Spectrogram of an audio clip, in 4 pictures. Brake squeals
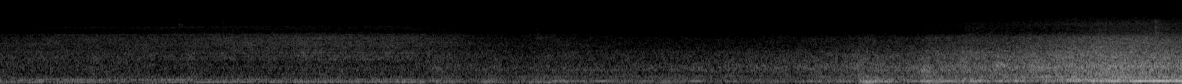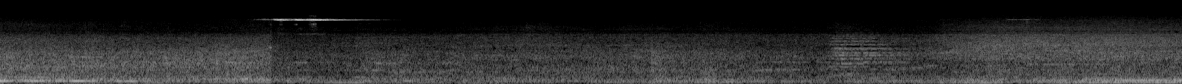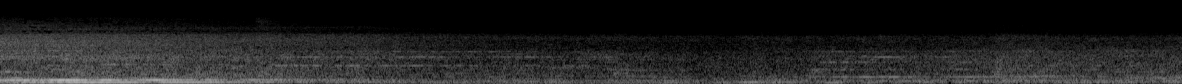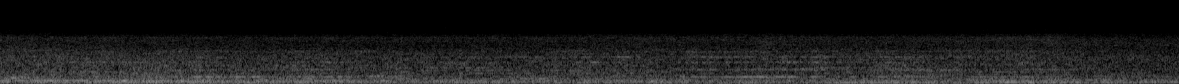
14.2s 15.9s

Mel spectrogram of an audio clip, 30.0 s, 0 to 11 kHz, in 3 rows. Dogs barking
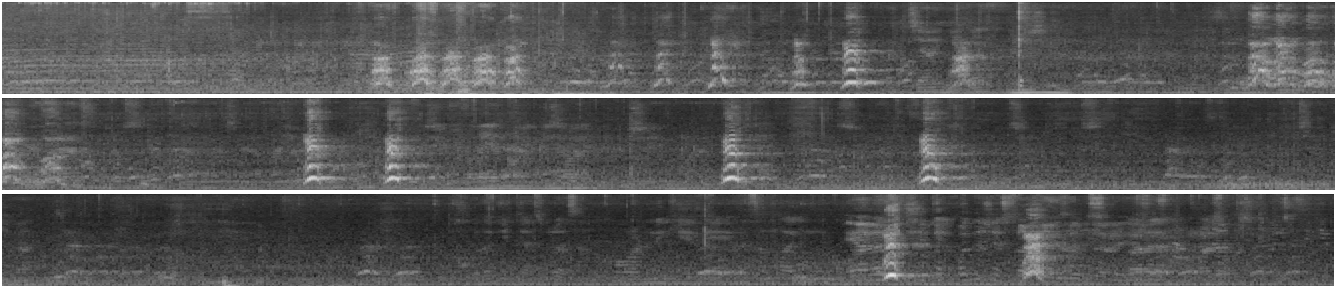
2.6s 14.5s, 15.3s 19.6s, 20.3s 21.5s, 22.6s 23.3s, 26.6s 27.0s, 27.6s 28.1s

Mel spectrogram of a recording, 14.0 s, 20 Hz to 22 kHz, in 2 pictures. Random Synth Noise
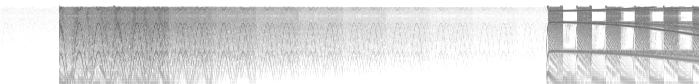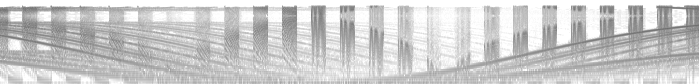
0.6s 5.4s

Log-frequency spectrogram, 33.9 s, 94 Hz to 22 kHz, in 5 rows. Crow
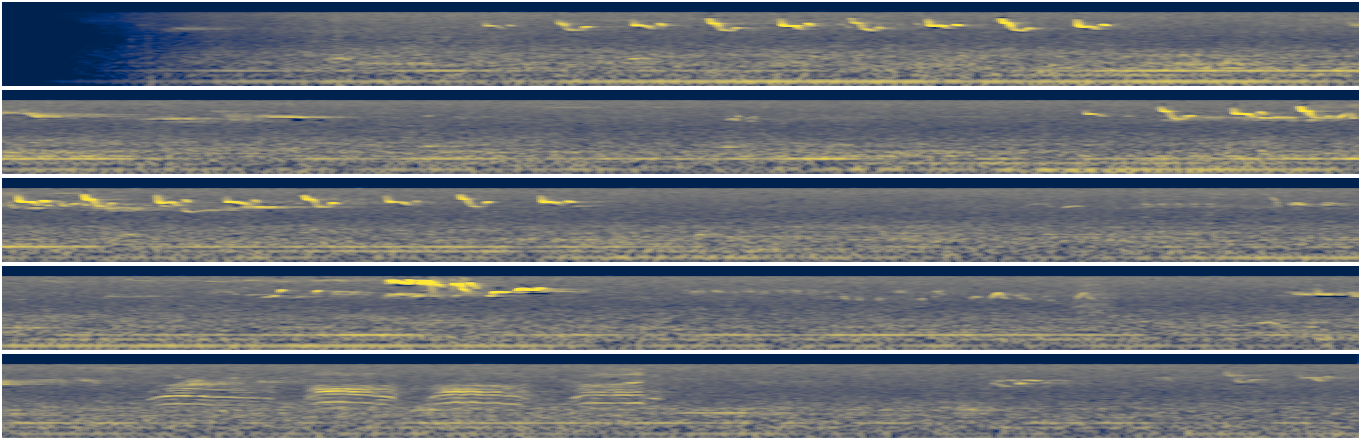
27.8s 30.5s

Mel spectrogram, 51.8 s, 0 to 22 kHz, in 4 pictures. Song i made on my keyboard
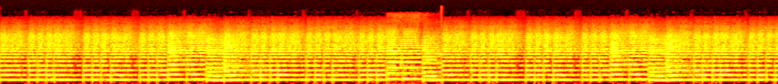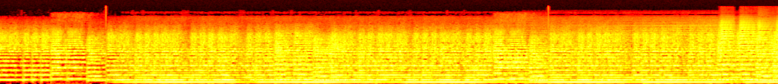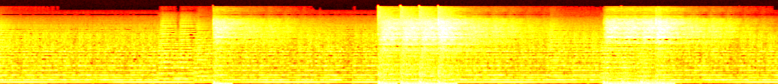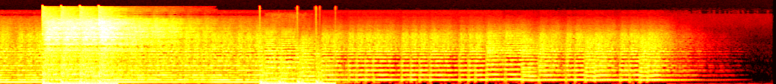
16.8s 50.6s

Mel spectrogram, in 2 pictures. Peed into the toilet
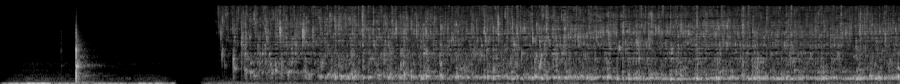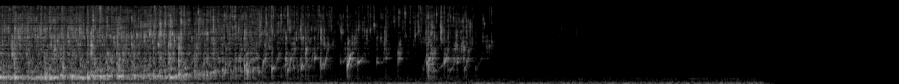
2.1s 15.8s

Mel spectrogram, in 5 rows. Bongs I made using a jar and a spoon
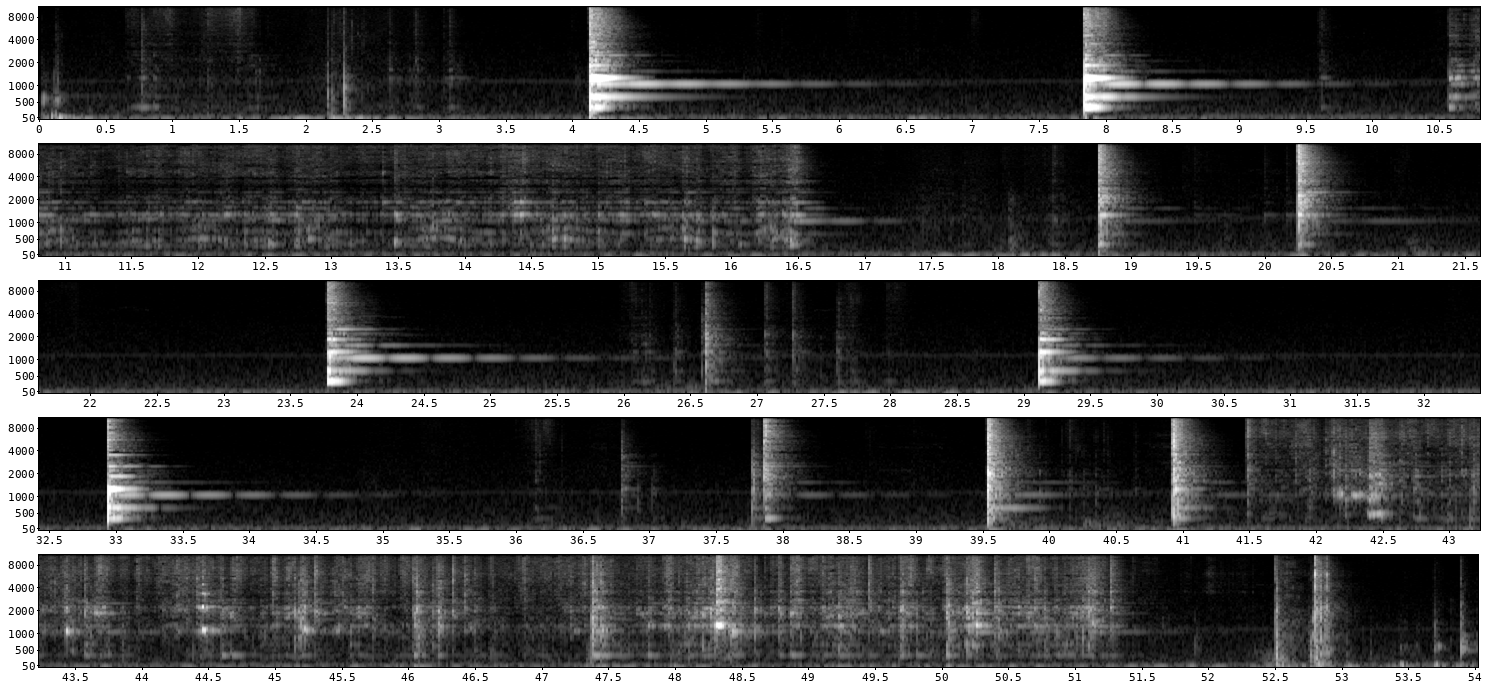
40.1s 54.0s

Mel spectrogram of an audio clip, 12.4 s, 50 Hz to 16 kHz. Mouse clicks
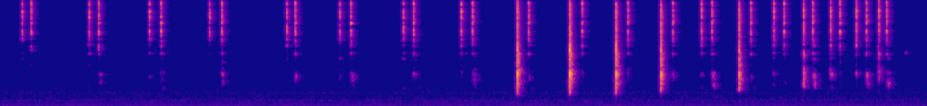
3.8s 12.2s

